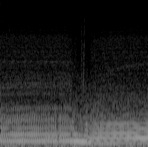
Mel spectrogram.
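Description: A modded car engine in the racing game Live For Speed drones steadily at a high pitch, bouncing off the rev limiter and briefly dipping before settling at a constant buzzing tone, with no talk over it.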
